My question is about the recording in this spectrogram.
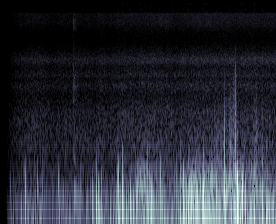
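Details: Neighbor's natural-gas water heater metal exhaust flue inside a bedroom wall: irregular ticks, taps, soft pops and creaks building over seconds as the flue heats and expands or cools and contracts.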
